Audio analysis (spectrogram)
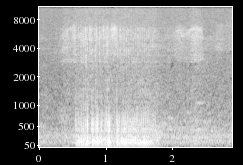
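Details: Nine-month-old English Bulldog Boris asleep and snoring, a buzzy vibrating intake of breath for over a second, then a quieter airy hiss as he breathes out, in a quiet room.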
